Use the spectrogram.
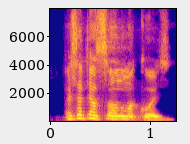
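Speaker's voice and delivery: usual speaking voice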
